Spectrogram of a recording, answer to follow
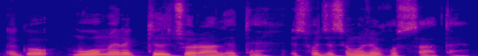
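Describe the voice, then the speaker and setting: Mellow-voiced man narrating gameplay. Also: lowish voice, fairly even intonation, normal speed. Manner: casual, talks straight to viewers in a recounting tone. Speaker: gaming channel creator. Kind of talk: gameplay commentary voice-over.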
